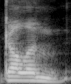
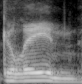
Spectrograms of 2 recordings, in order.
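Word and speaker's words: Gullane: Is that like the way that Gullen is called Gillane in Edinburgh?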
